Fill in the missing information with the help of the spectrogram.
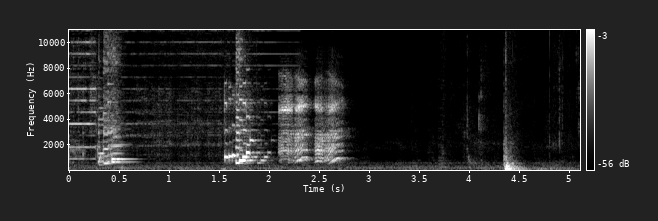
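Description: Boxer toy robot giving electronic beeps and a run of chirping robot-voice sounds as it reads a game activity card, then one sharp thump about four seconds in as a finger presses on top of it.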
